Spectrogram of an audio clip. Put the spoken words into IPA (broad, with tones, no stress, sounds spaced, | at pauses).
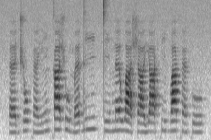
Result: ɛ˨ d͡ʒ o˧ k ɛ̃˨ j ĩ˨˦ k a˦ ʃ u˦˨ m ɛ˨˦ d i˦ | t i˧ n ɛ˦ w a˦˨ ʃ a˧ j a˧ k i˧ b a˦ k ɛ̃˧ k u˧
